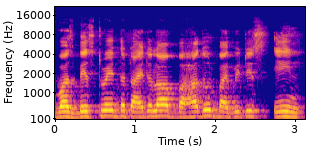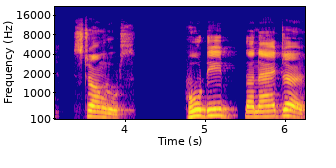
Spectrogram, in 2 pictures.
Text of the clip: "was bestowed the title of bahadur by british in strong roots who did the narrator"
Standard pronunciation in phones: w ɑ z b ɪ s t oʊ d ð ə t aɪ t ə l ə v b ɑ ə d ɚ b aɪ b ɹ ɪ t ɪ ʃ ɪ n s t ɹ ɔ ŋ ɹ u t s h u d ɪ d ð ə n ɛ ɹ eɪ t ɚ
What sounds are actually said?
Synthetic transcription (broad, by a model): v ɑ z b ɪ s t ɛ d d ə t aɪ t ə l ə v b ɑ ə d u b aɪ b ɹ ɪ t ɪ s ɪ n s t ɹ ɔ ŋ ɹ u t s h u d ɪ d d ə n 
